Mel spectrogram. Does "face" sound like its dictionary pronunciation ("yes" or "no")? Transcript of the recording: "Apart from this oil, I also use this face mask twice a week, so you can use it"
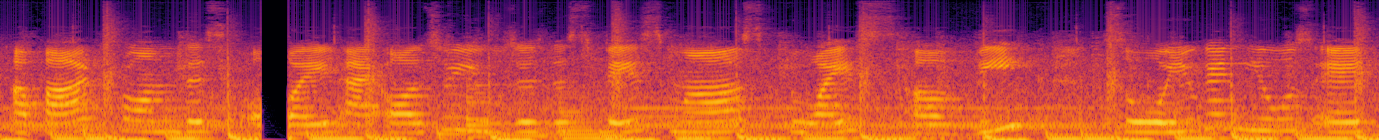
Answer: no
